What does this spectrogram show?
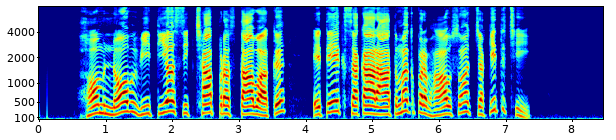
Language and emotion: Maithili, surprised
